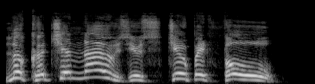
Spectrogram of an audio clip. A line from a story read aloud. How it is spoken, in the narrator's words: the voice cried again, more loudly this time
